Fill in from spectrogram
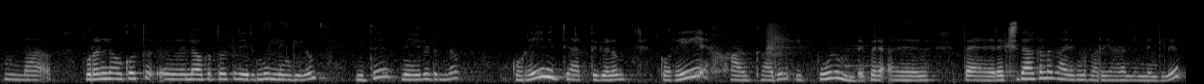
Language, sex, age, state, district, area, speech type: Malayalam, female, 18-30, Kerala, Thrissur, urban, spontaneous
